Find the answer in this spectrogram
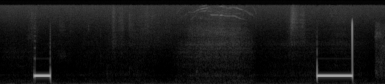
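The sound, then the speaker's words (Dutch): An outgoing phone call's ringing tone: two steady, low electronic beeps separated by about four seconds of near silence, the second one longer. Clear, with no voices. “Ik mag haar bellen voor de podcast.”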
